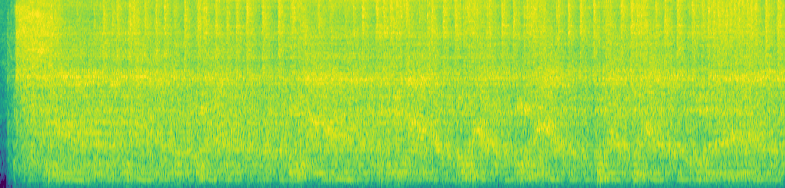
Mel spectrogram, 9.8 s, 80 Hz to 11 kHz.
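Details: Rebuilt KTM 200 two-stroke started to check clutch and gearbox engagement: fires straight up and holds a fast, even ring-ding idle with no knocks or rattles; normal idle.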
